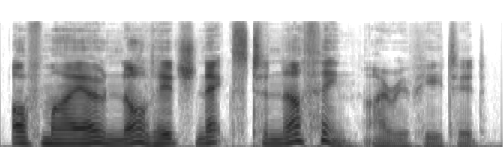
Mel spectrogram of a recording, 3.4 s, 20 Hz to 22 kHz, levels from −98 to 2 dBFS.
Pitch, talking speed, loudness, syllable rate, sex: 120 Hz, 160 wpm, -17 LUFS, 4.6 syllables/s, male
